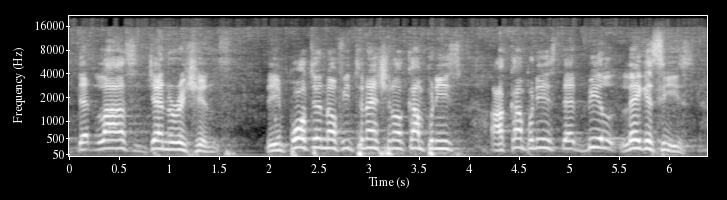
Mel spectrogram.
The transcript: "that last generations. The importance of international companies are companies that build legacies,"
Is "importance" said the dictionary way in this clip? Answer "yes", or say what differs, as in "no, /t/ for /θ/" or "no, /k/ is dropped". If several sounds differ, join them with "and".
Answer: no, /s/ is dropped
